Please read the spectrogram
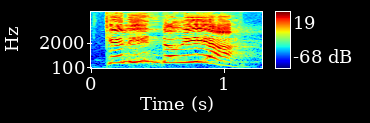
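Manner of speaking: high, loud fake delight; fake cheer. Shown as a demonstration. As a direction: gush over the rainy day. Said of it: "Estaba lloviendo".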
